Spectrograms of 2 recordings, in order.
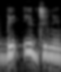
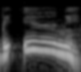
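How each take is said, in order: First: The middle consonant is a 'j' sound. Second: The middle consonant is a soft 'dh' sound. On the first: The speaker calls it wrong. "অধিকাংশ লোক বিইজনি বলে" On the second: The speaker calls it right. "এখানে জালের উচ্চারণ করতে হবে"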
